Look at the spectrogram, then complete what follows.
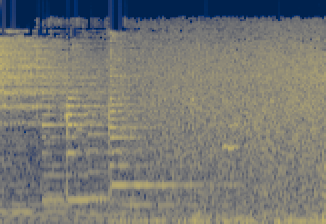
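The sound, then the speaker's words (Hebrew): A steady broad wash of surf rolls onto a shore, building slightly toward the end, with a few faint musical tones ringing briefly at the start before fading away. “איזה ים, מה זה?”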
